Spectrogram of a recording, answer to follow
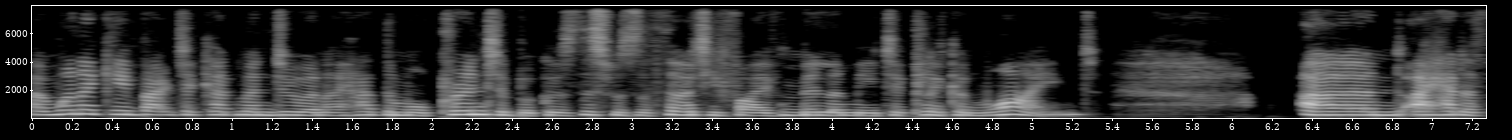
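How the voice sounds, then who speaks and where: Against a quiet background, a woman with a British accent speaks at a moderate pace and a fairly high pitch. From Britain. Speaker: artist and documentary maker. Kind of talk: interview. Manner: animated.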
